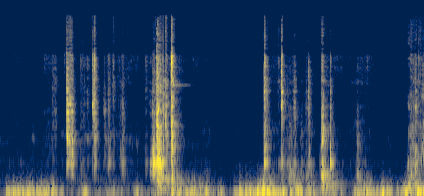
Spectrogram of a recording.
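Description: Socket wrench tightening bolts on a generator frame: a string of irregular metal clicks and knocks, the loudest about a second and a half in, over a low rumble.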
